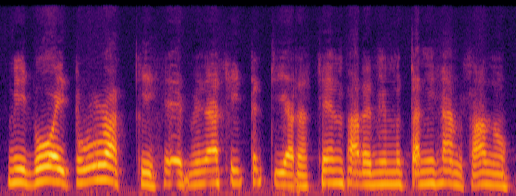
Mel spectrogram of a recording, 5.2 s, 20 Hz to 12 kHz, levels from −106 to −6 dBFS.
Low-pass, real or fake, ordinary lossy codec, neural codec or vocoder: 10.8 kHz; fake; none; codec, 44.1 kHz, 2.6 kbps, DAC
